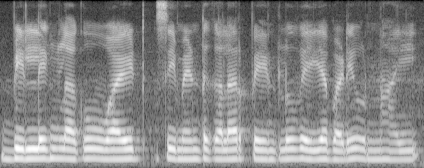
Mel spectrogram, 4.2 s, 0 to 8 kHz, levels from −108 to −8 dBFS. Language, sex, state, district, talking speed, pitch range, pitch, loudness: Telugu, male, Telangana, Hyderabad, 115 wpm, 165-175 Hz, 170 Hz, -17 LUFS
